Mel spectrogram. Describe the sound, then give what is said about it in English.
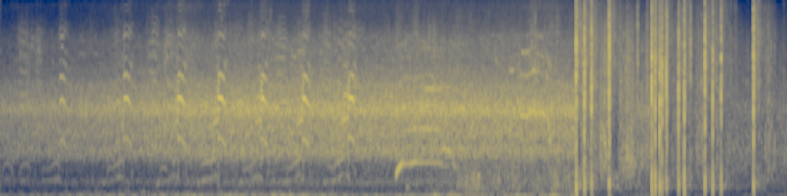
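A dense chorus of geese honking and calling over one another, steady throughout, then a rapid series of sharp, loud bangs breaks in during the final two seconds. “blind at calling and flagging that is going on when birds are working.”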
